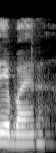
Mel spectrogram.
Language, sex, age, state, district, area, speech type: Goan Konkani, male, 30-45, Goa, Canacona, rural, spontaneous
